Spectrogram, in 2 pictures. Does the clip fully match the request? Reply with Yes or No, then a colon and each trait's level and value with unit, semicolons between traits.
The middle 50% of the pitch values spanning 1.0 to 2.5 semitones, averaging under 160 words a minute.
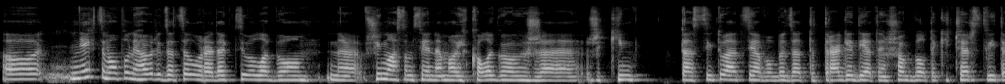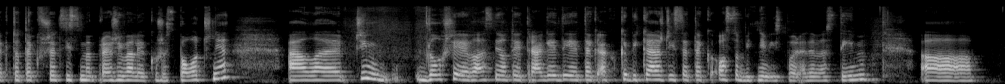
No: narrow, 1.9 semitones; fast, 165 wpm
